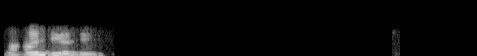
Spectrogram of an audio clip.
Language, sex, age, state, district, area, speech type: Dogri, female, 45-60, Jammu and Kashmir, Samba, rural, conversation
